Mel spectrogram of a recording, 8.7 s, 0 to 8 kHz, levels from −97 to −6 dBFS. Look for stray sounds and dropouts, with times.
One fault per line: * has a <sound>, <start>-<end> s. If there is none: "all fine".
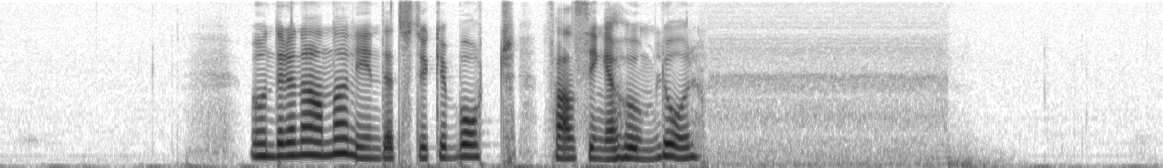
all fine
